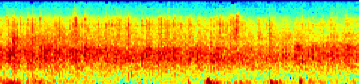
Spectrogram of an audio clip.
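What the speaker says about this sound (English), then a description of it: "please give him a round of applause." A live audience applauds at an indoor summer event, a steady wash of clapping spread evenly across a couple of seconds with no voices standing out.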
